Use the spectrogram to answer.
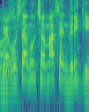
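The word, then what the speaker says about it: Endrick: Oye, has dicho Hendrik, para que aprendamos ya a pronunciarlo, es Hendrik, ¿no? – Sí, es Hendrik. Aquí todas las vocales al final se dice una I al final. Entonces, aquí dicen que es Hendrik.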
